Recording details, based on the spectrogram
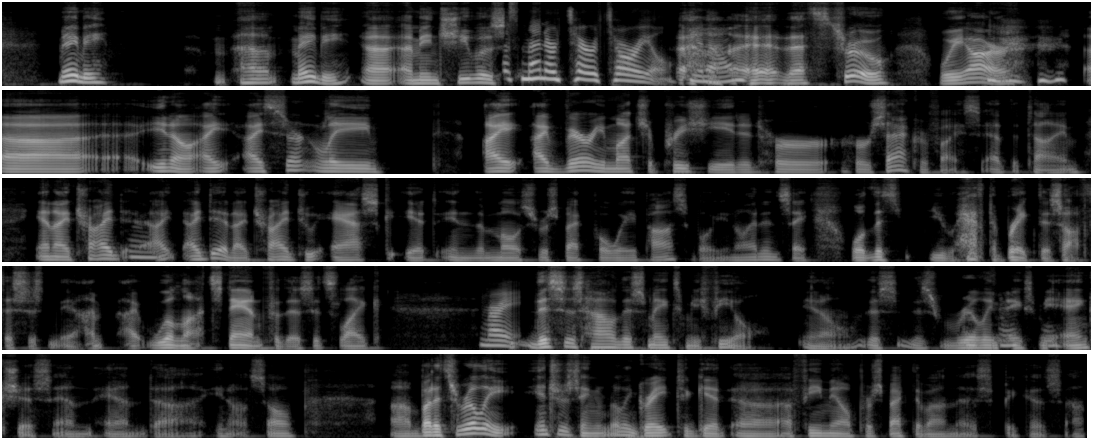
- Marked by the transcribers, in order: laugh; chuckle
- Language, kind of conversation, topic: English, unstructured, Is it okay to date someone who still talks to their ex?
